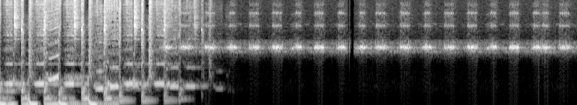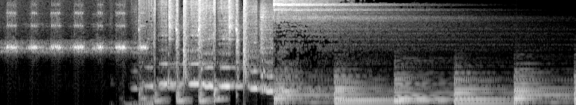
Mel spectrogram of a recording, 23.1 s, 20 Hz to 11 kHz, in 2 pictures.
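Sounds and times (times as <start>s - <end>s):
cricket chirping: 3.6s - 14.6s.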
